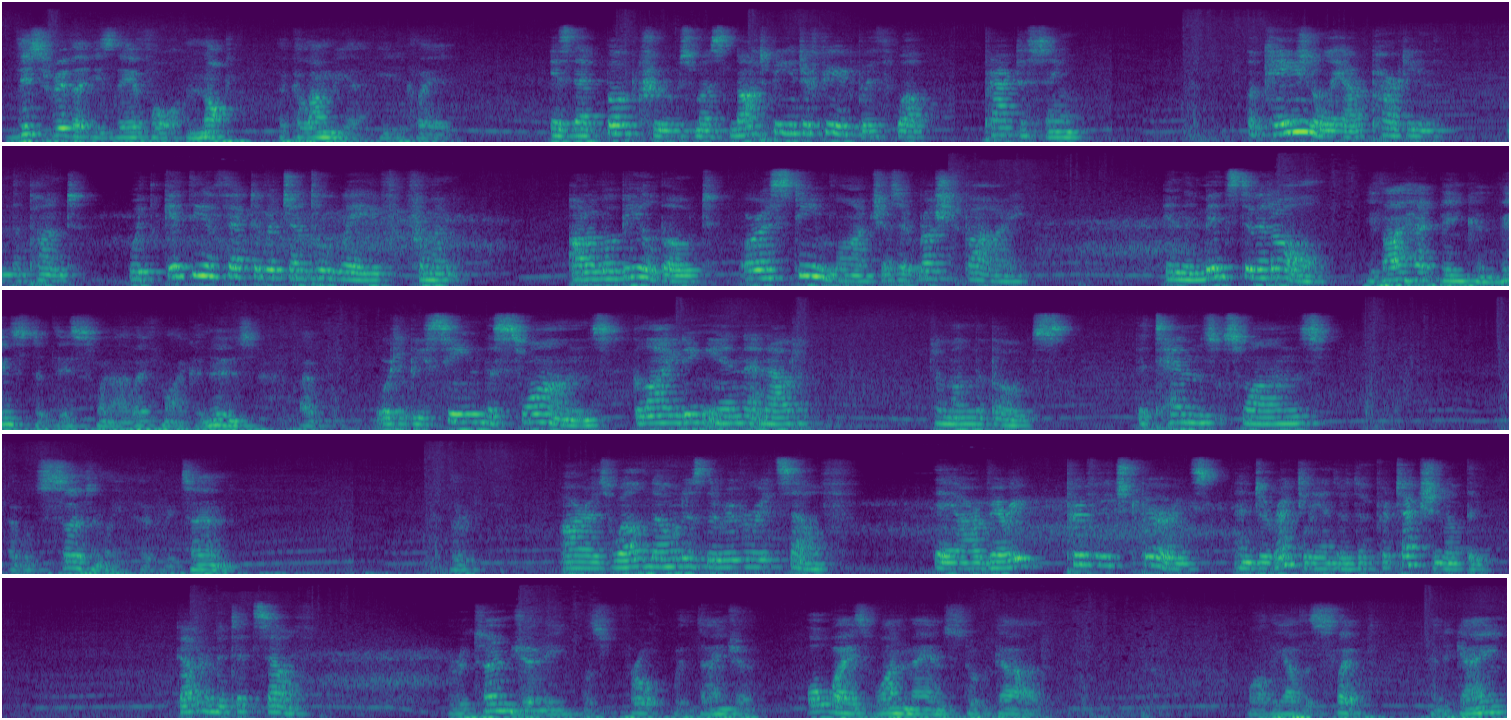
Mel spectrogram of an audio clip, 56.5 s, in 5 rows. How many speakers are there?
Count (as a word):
two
